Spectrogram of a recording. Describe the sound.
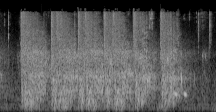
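Gunfire rings out in a police shootout in Indianapolis in which a felon shoots officers: many loud, sharp shots in rapid, irregular succession, with brief gaps between clusters.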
